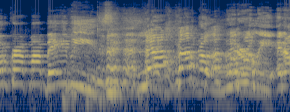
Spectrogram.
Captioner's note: all laugh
